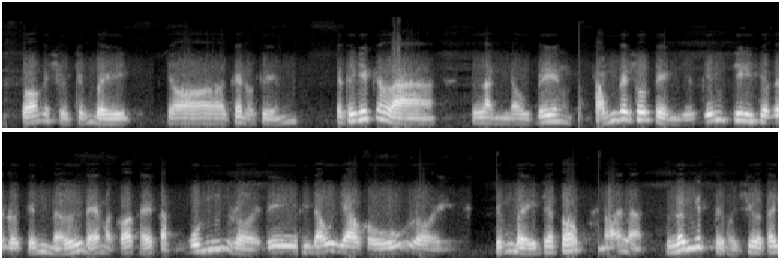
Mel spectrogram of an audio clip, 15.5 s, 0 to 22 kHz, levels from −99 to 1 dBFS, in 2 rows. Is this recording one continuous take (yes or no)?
no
